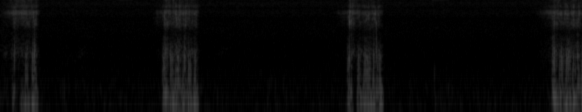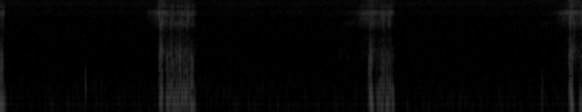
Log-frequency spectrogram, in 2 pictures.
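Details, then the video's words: Pug asleep, snoring in an even rhythm: rough, noisy snores about every three seconds, each lasting around half a second, separated by quiet breathing and a low background hiss. "パグ いびき"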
